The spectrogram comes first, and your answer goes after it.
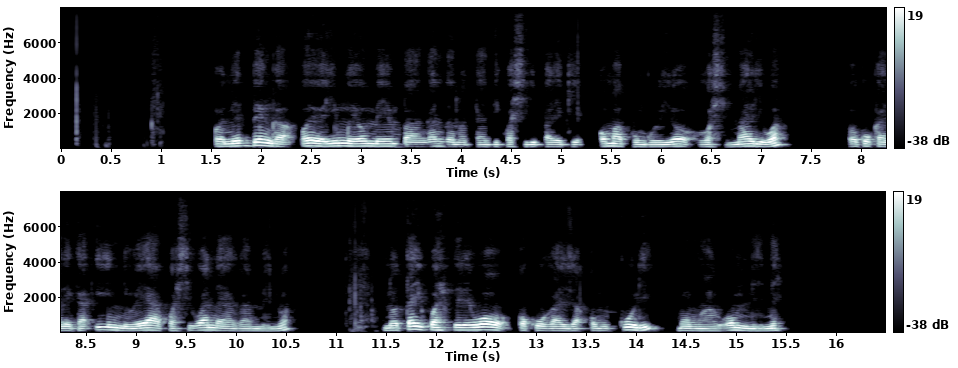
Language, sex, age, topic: Oshiwambo, male, 18-24, finance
